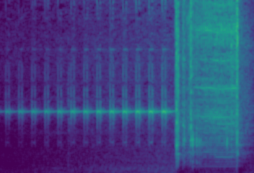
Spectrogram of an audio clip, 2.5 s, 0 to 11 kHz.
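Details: Canon T50 35mm film camera from 1983 with a 10-second self-timer and self-winding: steady self-timer beeps speeding up, then a sharp shutter snap and a short motor whir winding on; camera works properly.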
